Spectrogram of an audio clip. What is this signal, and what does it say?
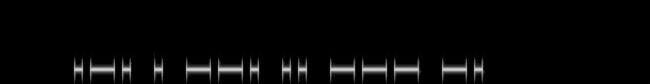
Morse code, heard as a keyed tone, about 16 wpm, 700 Hz. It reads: REGION
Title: Six Letter Words - 15wpm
